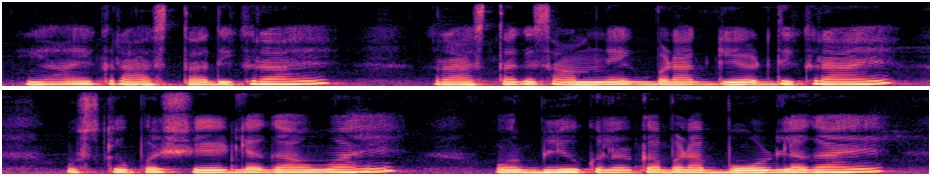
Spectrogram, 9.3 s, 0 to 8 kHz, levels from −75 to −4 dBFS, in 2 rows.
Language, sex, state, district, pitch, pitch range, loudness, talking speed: Hindi, female, Chhattisgarh, Rajnandgaon, 220 Hz, 210-230 Hz, -13 LUFS, 185 wpm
